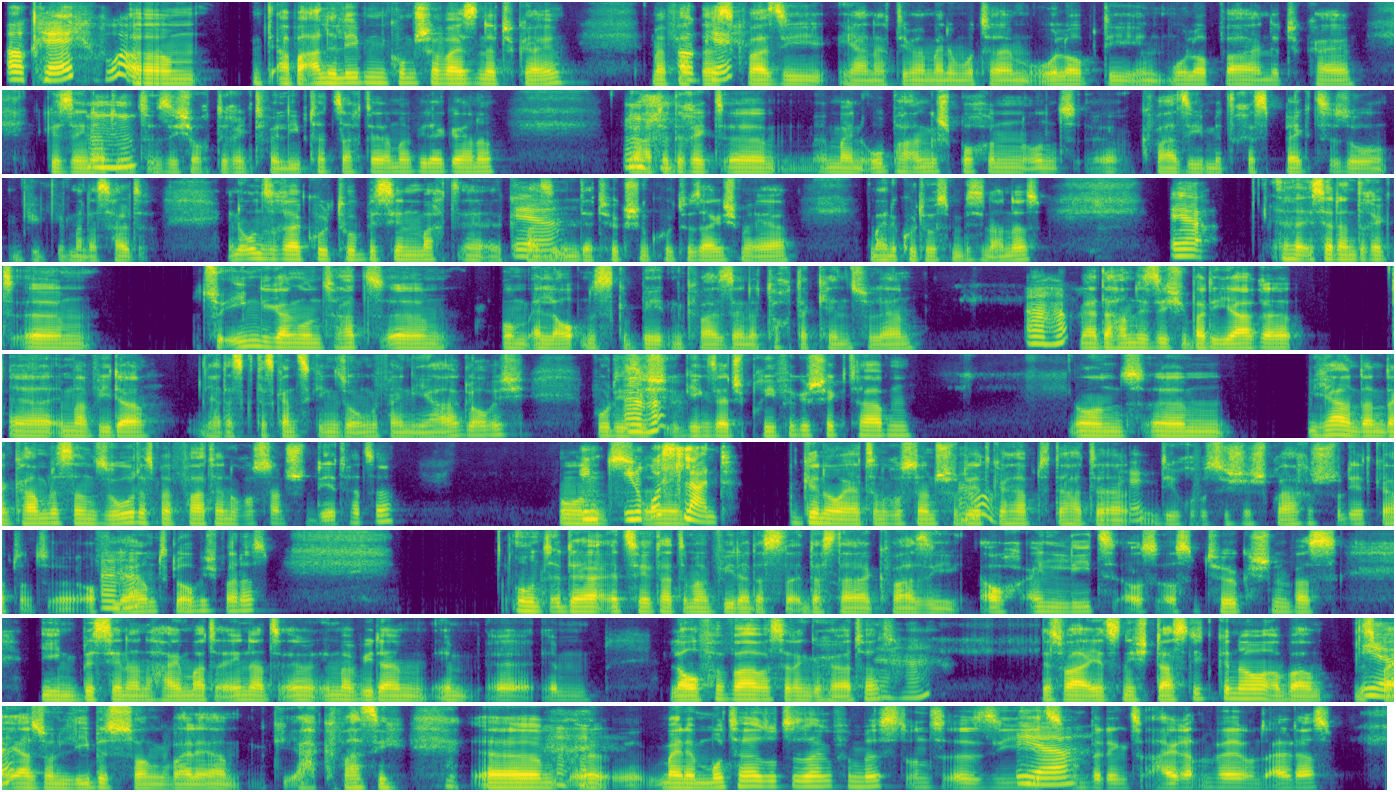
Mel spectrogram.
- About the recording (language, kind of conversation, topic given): German, podcast, Welches Lied spielt bei euren Familienfesten immer eine Rolle?
- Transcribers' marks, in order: laughing while speaking: "Mhm"; other background noise; chuckle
